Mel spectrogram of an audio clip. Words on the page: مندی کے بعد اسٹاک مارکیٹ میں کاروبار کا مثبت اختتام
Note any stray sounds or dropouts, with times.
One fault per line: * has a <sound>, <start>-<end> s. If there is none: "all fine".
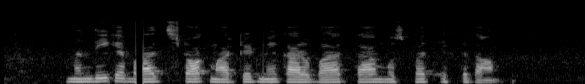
* has a dropout, 1.4-1.4 s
